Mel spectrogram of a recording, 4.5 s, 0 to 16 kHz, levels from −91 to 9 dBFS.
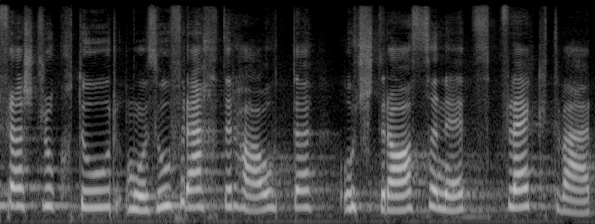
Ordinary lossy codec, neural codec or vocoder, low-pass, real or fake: MP3, 96 kbps; autoencoder, 48 kHz, 128 numbers a frame, DAC-VAE, trained on Japanese speech; 14.4 kHz; fake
